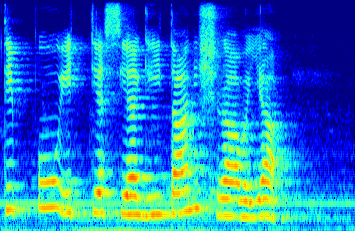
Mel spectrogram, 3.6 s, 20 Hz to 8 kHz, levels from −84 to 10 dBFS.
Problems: none marked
